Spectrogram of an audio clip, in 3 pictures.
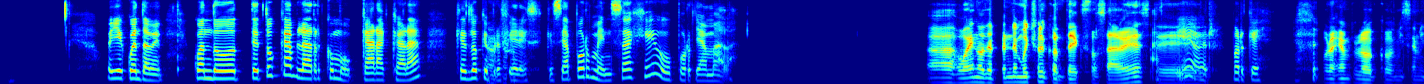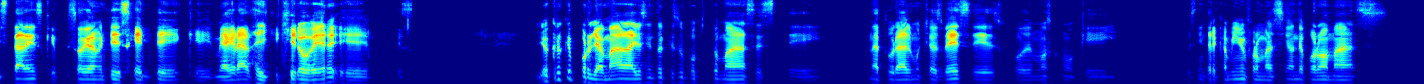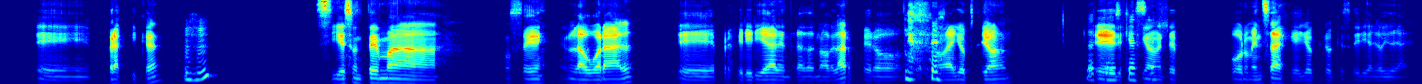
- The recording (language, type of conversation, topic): Spanish, podcast, ¿Prefieres hablar cara a cara, por mensaje o por llamada?
- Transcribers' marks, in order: other background noise; giggle; giggle; chuckle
